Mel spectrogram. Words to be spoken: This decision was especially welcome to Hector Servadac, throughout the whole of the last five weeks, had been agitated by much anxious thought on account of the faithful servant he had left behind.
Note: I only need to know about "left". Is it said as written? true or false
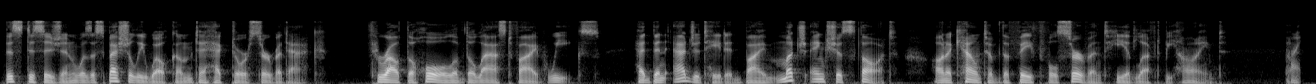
true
